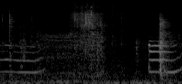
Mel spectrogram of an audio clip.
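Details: House cat begging to get outside for a walk in the yard: two short meows, the second bending downward at its end, over background hiss and rustling noise.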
